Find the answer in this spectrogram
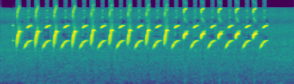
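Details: European goldfinch song for training caged birds to sing: a steady, rhythmic string of high upswept chirps, roughly six per second, running for over three seconds before stopping.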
